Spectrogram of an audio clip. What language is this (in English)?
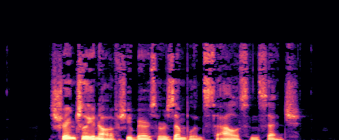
English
